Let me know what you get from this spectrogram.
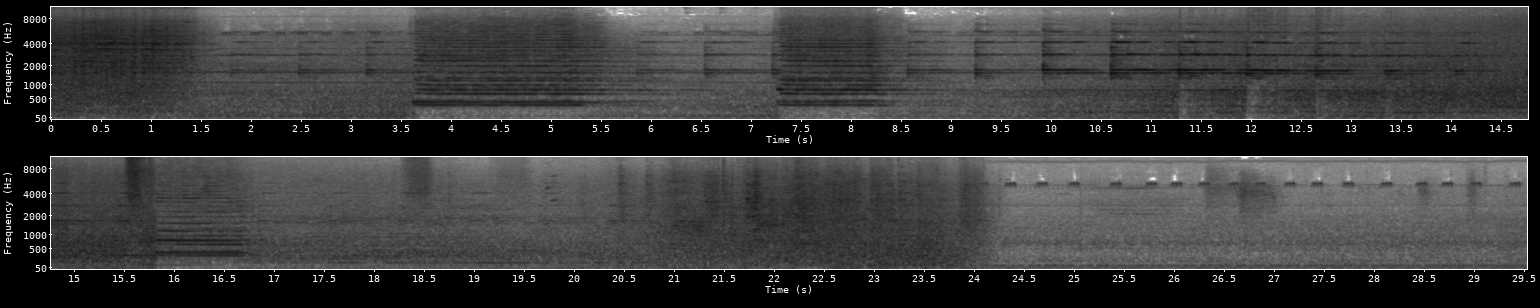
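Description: Freight cars rolling past over rail joints, then a diesel freight locomotive's air horn sounding three chord blasts, the first the longest, as the locomotive comes up to a grade crossing and rolls past close by. Near the end the sound drops to a quieter, distant train rumble.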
